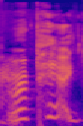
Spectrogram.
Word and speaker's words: Ripert: And then I love the chef tips from Eric Ripert. I never can pronounce his name correctly. Is it Ripert? You got it totally right. It's Eric Ripert. Ripert, yay.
